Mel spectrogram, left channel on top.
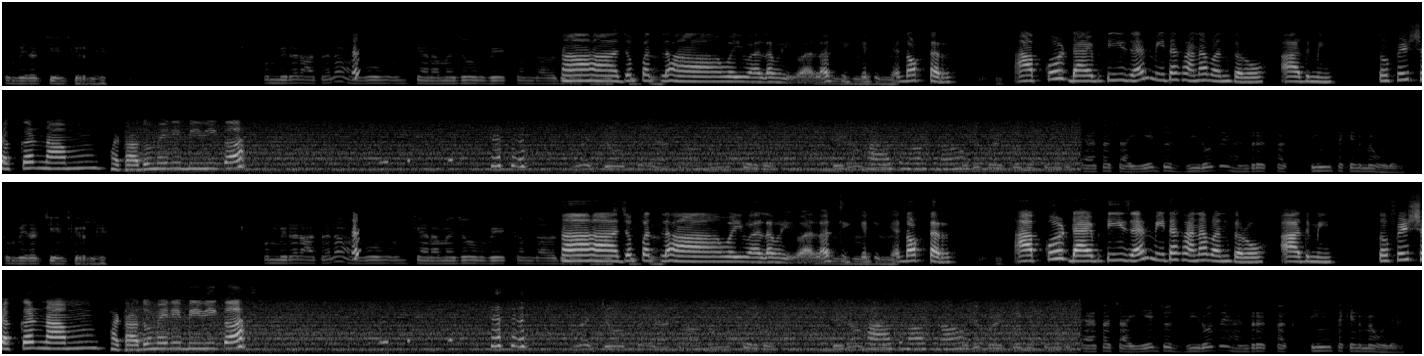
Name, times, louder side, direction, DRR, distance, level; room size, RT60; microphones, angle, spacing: voice 1, 0.0-1.1 2.6-6.6 8.0-9.0 9.9-10.0 19.9-21.9 22.4-23.3 23.7-28.2, right 1 dB, 40° right, 5.0 m, -49 dB
voice 2, 5.6-9.5 10.1-13.3 13.8-16.7 18.0-18.1 19.1-19.5 22.8-23.9, right 5 dB, 60° right, 1.6 m, -31 dB
sound 1, 15.4-25.0, right 2 dB, 15° right, 2.7 m, -46 dB
open air
head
